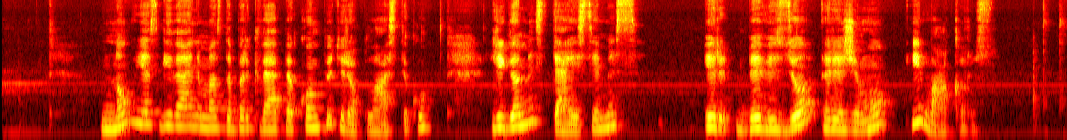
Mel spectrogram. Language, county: Lithuanian, Alytus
